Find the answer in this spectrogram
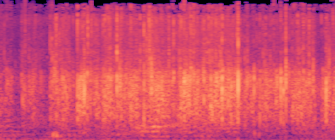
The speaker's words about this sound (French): Je remercie nos collaborateurs respectifs pour leur efficacité. Je crois qu'il faut les applaudir bien fort.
